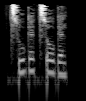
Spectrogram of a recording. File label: "zugezogen", German; adjectives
